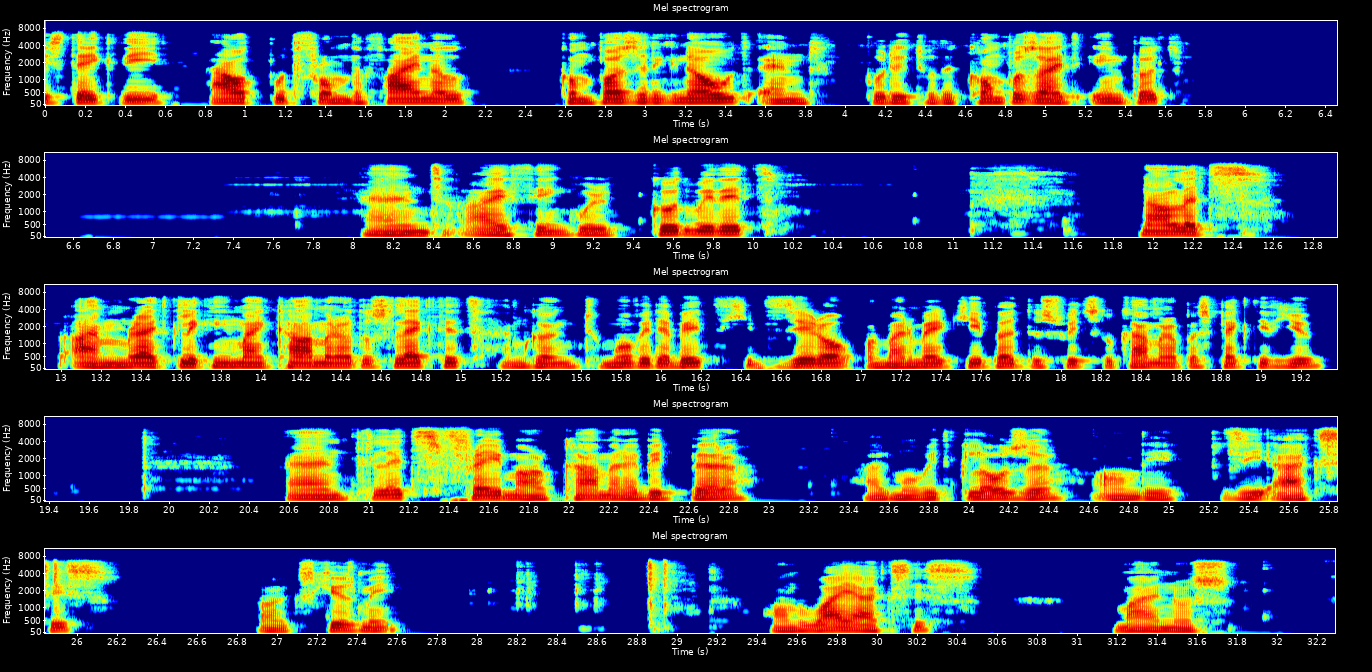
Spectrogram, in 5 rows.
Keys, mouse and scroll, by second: 9.4 click, 14.3 right click, 18.4 KP_0, 20.8 click, 23.2 click, 27.3 click, 29.8 click.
